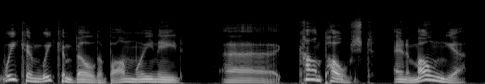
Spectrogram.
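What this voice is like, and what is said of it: Put-on Alabama Southern accent. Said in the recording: “she doesn't have this accent. I don't know why I'm doing it. ... good old Alabama.”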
